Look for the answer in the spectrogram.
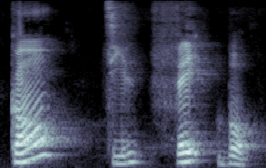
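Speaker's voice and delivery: "quand il fait beau" spaced out, d as t before "il"; liaison with T. Shown as a demonstration. Teacher demonstrating liaison, "quand il" said as quan, til. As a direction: slowly link "quand" to "il" with a t. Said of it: "on l'a prononcé T".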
